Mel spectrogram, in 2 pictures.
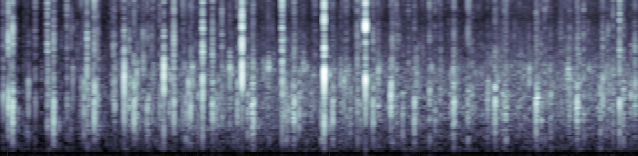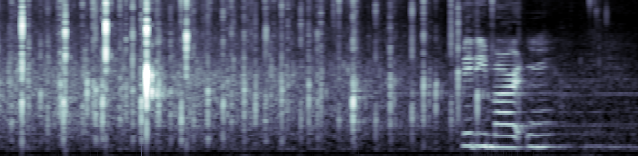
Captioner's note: applause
